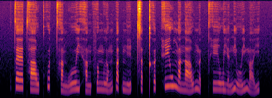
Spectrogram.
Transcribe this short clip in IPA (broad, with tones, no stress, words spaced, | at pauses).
t̪ɛː˧t̪ʰaː˨w kʷʰɐ˥t̚t̪ʰɐ˨˩ŋ wuː˧jhɐ˨ŋfʊ˧ŋ lʊ˨˥ŋpɐ˧t̚ŋiː˨˥p̚t͡sɐ˧t̚ kʰɵ˧t̚hiː˥w ŋɐ˧naː˨˥wn̪ɵ˨˥t̚ t̪ʰiː˧w jɪ˨˥ŋjuː˨˥j mɐ˨˥j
